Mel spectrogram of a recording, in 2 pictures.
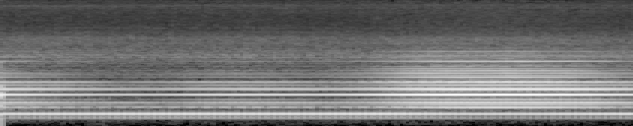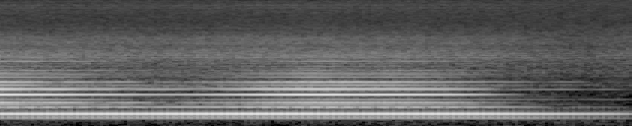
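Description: Clarinet and live electronics: a sustained chord of several held tones ringing steadily, swelling slightly about three seconds in and fading away at the end.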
